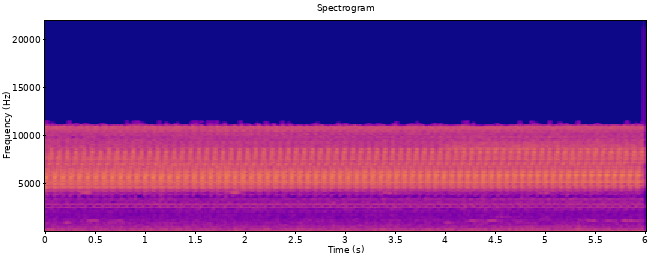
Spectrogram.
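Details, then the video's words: Cicadas in Japan buzzing together, a piercing high drone that wavers in quick regular pulses, steady and unbroken, with only faint low background rumble. "cicada sound Japan,cicada buzzing sound,cicada noise,cicada swarm,cicada scream"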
